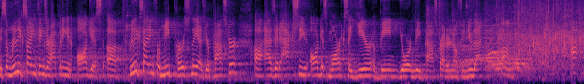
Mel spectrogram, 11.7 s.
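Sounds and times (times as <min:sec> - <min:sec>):
speech: 0:00.0 - 0:10.8
audience cheering and applauding: 0:09.2 - 0:11.6.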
